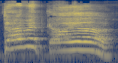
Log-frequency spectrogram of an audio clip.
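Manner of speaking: high, loud, drawn-out comic outburst; mock exasperated yell. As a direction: stretch it out in playful frustration. Retold outburst at the card.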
